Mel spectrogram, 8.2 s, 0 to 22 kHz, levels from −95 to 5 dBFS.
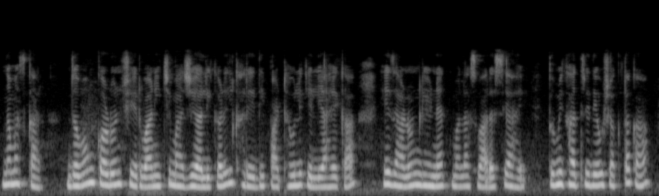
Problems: constant background noise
